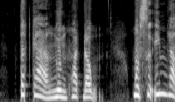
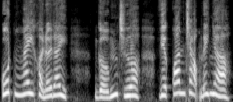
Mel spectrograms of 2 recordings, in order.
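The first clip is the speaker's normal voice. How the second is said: angry outburst; 4 semitones higher than usual. Acted. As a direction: snap at the crowd to clear off. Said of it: "bây giờ nổi cáu". (quát giận dữ, nhanh)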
